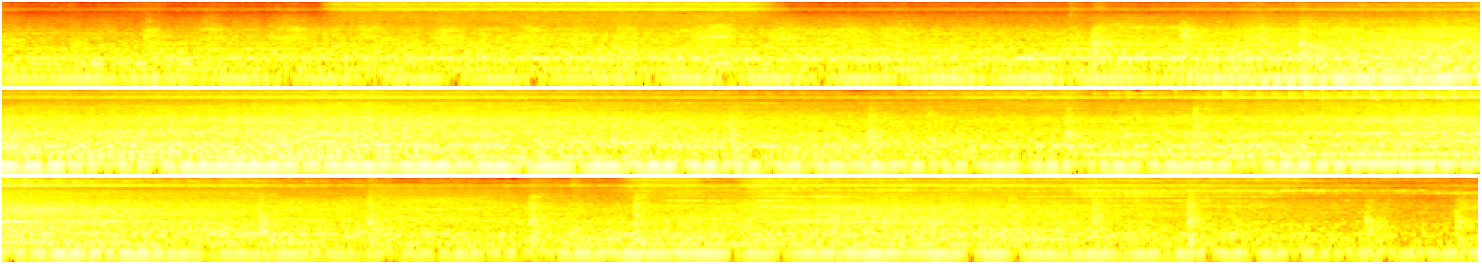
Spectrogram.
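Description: Train passing close by on the tracks, its rumble building to a peak mid-way and then fading, with wheels squealing on the rails.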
